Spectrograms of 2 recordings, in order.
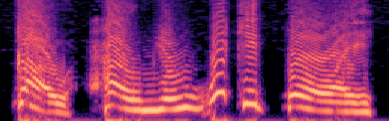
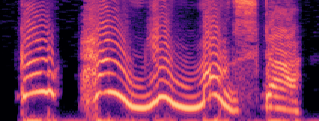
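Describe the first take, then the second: First: Slow, drawn-out reproach at usual pitch; scolding. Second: High-pitched, indignant order; outraged scolding. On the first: Woman onlooker to a runaway boy, slow scolding. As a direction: scold slowly, stretching the words. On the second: Second woman onlooker to a runaway boy, high outraged scolding. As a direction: send them off in high-voiced outrage. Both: A narrator's reading.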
